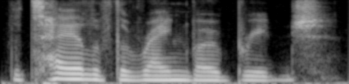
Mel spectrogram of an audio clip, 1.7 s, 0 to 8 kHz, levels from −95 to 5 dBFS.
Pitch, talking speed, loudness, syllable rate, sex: 160 Hz, 205 wpm, -17 LUFS, 5.1 syllables/s, female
